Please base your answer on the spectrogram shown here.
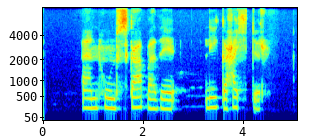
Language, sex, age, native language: Icelandic, female, 9, Icelandic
